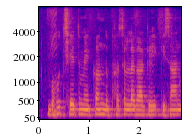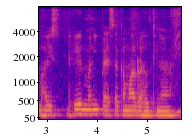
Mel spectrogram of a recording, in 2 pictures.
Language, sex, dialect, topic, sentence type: Magahi, male, Southern, agriculture, statement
